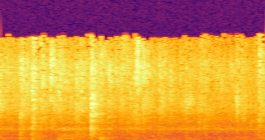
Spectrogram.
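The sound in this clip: Faint, steady sizzle of food with melted cheese frying in a pan just after being flipped, a soft continuous hiss dotted with a few small crackles, with no talk.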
